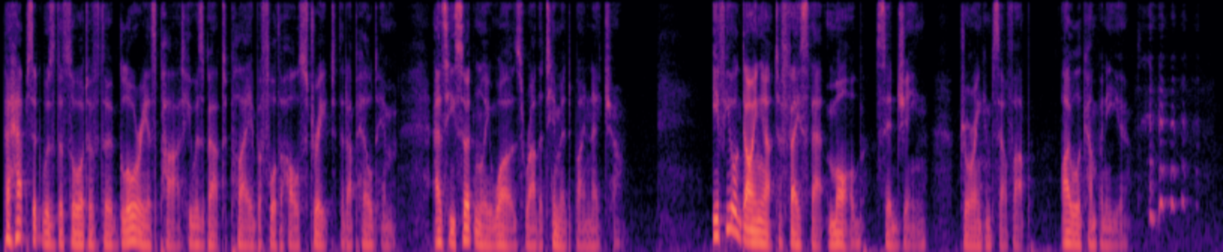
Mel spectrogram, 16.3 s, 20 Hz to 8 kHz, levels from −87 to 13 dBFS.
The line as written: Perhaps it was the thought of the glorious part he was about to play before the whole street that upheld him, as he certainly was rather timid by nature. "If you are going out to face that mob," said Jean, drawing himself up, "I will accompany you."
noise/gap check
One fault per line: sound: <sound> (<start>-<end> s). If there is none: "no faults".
sound: laugh (15.2-16.0 s)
